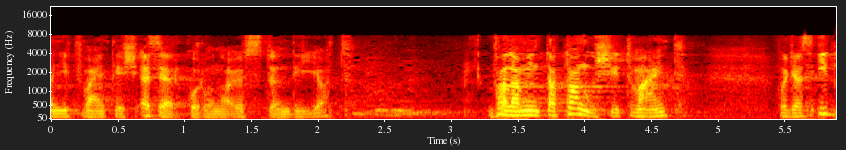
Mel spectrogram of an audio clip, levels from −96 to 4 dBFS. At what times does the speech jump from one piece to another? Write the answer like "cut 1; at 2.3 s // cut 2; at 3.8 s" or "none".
none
